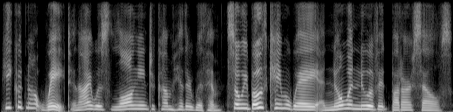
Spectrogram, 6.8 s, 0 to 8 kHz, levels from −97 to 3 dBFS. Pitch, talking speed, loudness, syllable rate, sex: 220 Hz, 230 wpm, -20 LUFS, 4.8 syllables/s, female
